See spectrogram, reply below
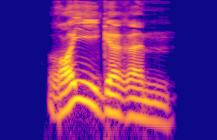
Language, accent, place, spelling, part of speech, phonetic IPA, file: German, Germany, Berlin, reuigerem, adjective, [ˈʁɔɪ̯ɪɡəʁəm], De-reuigerem.ogg
- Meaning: strong dative masculine/neuter singular comparative degree of reuig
